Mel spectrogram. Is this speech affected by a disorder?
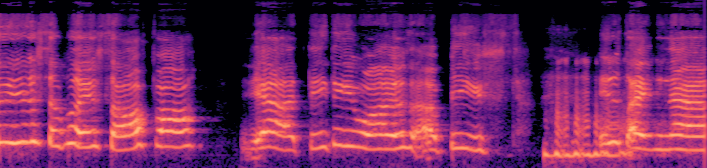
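Yes: ALS.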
